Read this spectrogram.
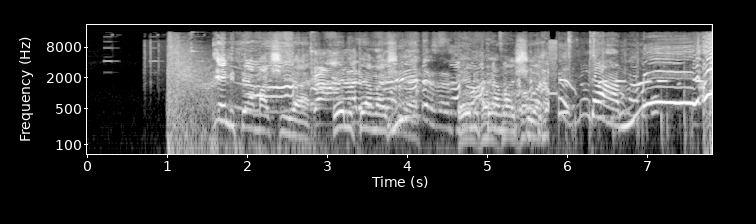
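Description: A man laughs loudly into a close microphone.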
